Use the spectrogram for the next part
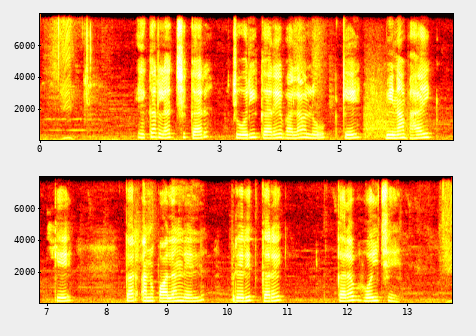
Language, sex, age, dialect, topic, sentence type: Maithili, female, 31-35, Eastern / Thethi, banking, statement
